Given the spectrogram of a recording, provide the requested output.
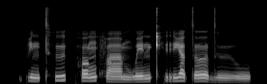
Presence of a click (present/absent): absent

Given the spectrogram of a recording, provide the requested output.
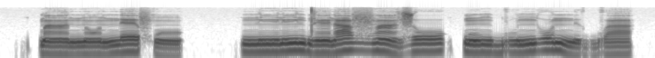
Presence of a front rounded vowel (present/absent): absent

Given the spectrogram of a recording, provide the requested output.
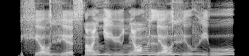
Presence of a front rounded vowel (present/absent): present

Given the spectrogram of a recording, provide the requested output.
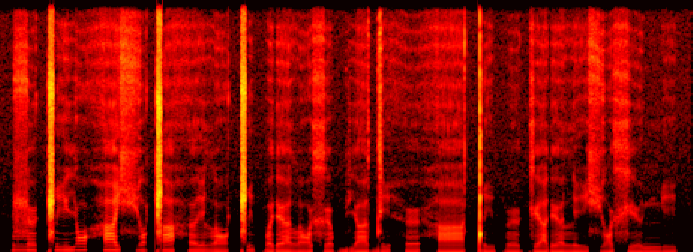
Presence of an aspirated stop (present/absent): absent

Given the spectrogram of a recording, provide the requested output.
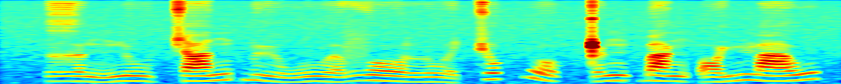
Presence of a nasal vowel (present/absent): absent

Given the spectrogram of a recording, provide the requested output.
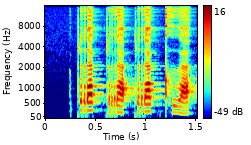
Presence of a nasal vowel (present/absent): absent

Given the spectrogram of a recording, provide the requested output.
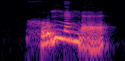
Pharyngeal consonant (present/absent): absent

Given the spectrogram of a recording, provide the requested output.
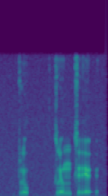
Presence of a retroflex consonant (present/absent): absent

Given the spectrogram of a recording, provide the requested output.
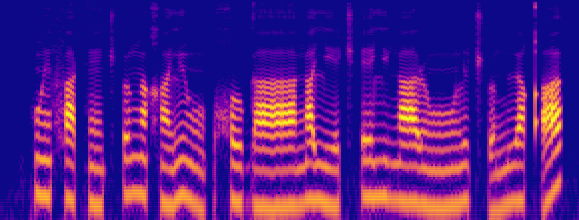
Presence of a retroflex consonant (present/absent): present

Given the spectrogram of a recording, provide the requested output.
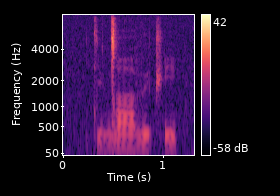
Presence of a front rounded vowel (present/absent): absent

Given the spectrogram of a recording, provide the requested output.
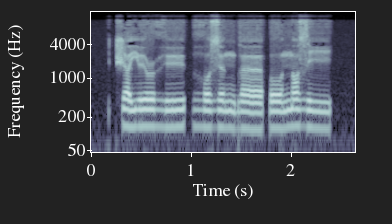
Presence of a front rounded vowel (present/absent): present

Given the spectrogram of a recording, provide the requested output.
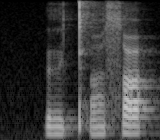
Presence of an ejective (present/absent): present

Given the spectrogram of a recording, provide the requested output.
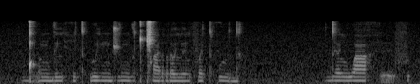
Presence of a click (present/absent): present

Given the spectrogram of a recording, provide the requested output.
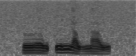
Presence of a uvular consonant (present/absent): absent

